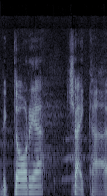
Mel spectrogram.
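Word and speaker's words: Viktoriya Chaika: so that's good uh i talked to the coach earlier about getting the right pronunciation he said victoria chaika i said all right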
